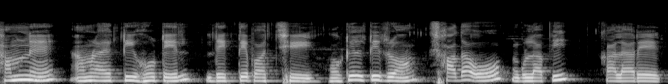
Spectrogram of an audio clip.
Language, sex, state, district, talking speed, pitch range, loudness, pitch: Bengali, male, West Bengal, Cooch Behar, 110 wpm, 155-200 Hz, -13 LUFS, 170 Hz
